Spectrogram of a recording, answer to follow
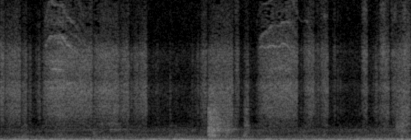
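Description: Lift car travelling downward: a steady low rumble from the moving car, with a few brief rushes of noise over it, the clearest about two seconds in.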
